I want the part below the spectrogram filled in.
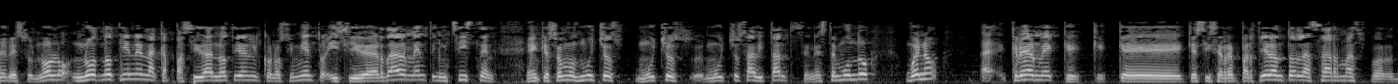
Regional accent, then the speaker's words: Mexico; están sacando la cara por sobrevivir como mexicanos con nuestros ideales, con nuestras costumbres

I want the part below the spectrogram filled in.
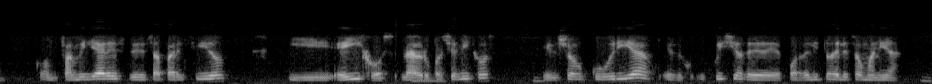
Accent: Huatraché, La Pampa, Argentina; moved away; El otro día pensaba que llevo casi tantos años fuera de Huatraché como en Huatraché. Así que, bueno, no sé si ya soy tanto de Huatraché. Sí, soy de ahí, pero ya hace como 16 años, 15, 16 años que no vivo ahí.

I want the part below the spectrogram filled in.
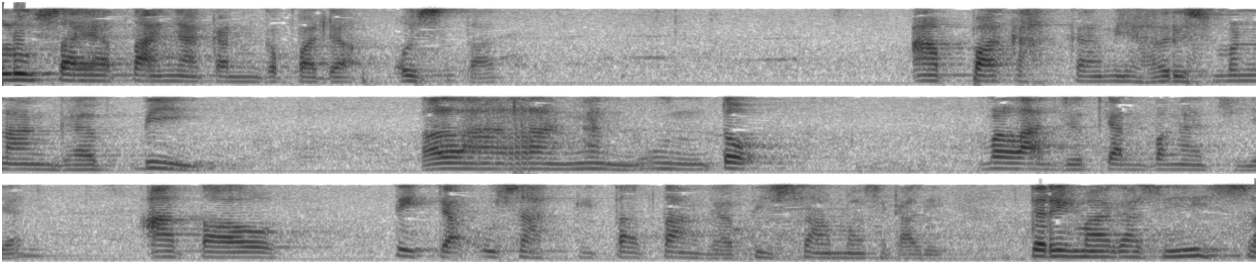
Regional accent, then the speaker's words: Wonogiri, Central Java, Indonesia; berasal dari daerah Slogoimo, daerah Wonogiri.

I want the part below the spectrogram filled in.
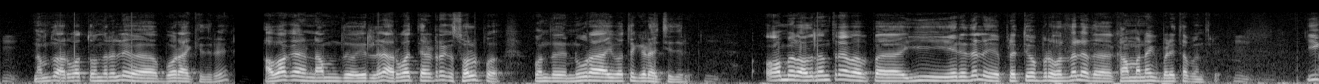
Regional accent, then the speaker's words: Anakanahalli, Karnataka, India; ನಮ್ಮದು ಅನಕನಹಳ್ಳಿ ಗ್ರಾಮ ರೀ

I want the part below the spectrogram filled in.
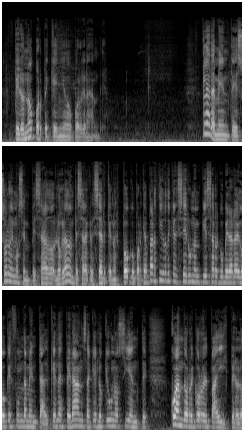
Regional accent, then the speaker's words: Argentina; Es una demostración de lo que somos capaces los argentinos de hacer cuando nos sentamos alrededor de una mesa

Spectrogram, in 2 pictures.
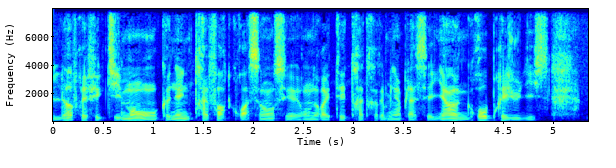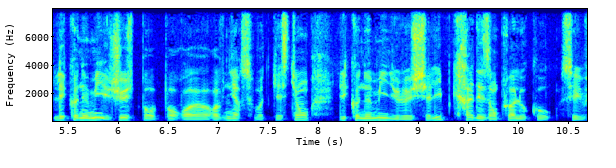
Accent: Paris, Île-de-France, France; Là, je suis de Paris, en France, et la plupart des administrations publiques en France tournent maintenant à des solutions en logiciel libre

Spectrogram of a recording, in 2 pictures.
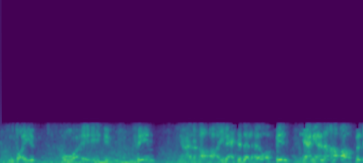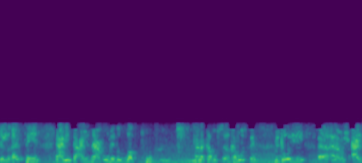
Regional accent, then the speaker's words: Egypt; حتى في وجهه نظرنا احنا كمصريين

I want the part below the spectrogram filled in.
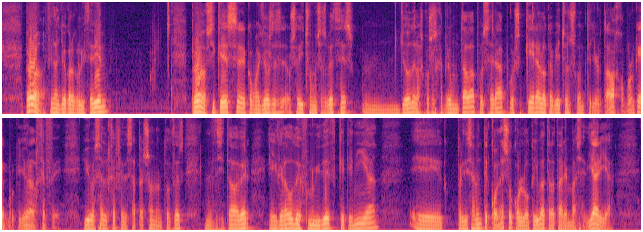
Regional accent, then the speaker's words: Madrid, Community of Madrid, Spain; Le dije que no, que era de Madrid

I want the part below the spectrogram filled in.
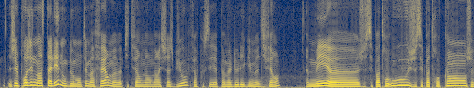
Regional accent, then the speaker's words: Hauts-de-France, France; Alors moi je viens du Nord et je suis montée à Paris pour faire mes études après le bac

